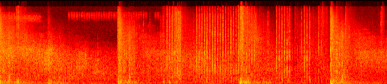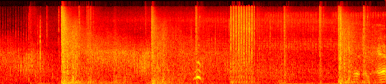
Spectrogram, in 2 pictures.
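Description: Machine gun bursts and explosions from the World War II shooter Hell Let Loose, with sharp repeated gunfire cracks and heavy booming blasts at irregular intervals, some close and loud, others distant, under a commentator's voice.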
